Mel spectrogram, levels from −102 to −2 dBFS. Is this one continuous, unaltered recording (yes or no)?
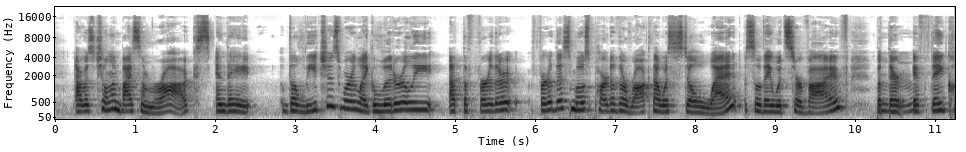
yes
